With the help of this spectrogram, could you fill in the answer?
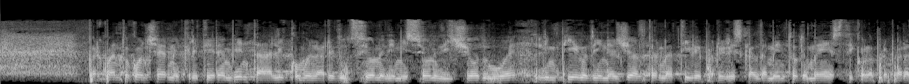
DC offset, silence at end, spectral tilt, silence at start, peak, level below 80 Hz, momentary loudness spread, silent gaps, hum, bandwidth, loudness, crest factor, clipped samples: under 0.1%; 0 s; -3 dB/octave; 0 s; 0 dBFS; -56 dBFS; 3 LU; none; none; 8.8 kHz; -15 LUFS; 16 dB; under 0.1%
